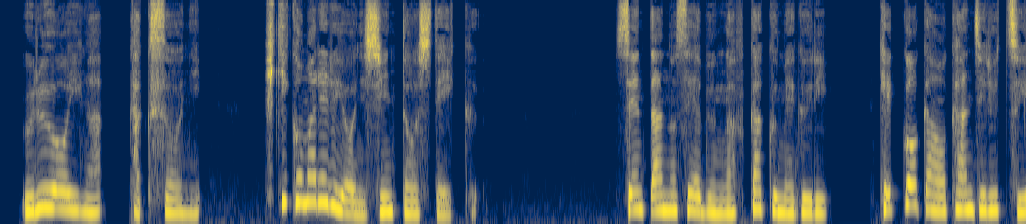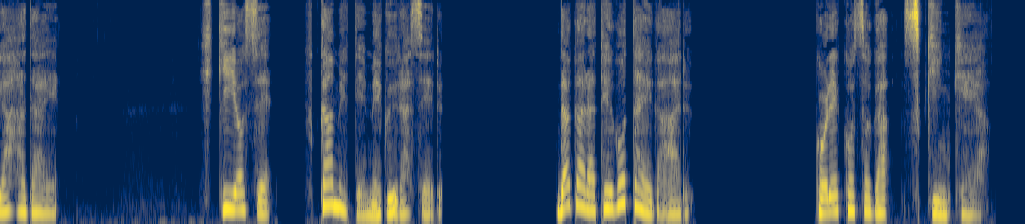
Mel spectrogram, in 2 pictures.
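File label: narration, female voice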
